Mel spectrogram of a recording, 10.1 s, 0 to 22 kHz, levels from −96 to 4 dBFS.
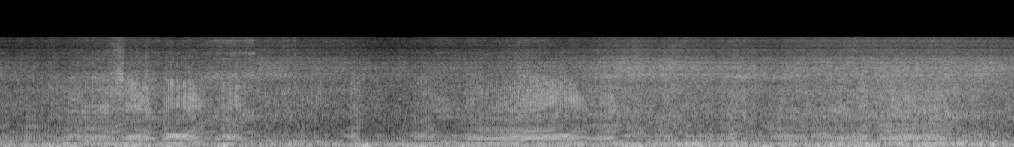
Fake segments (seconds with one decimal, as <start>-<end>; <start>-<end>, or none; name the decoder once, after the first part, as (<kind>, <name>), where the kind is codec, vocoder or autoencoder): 0.0-1.6 (vocoder, Vocos); 6.5-10.1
